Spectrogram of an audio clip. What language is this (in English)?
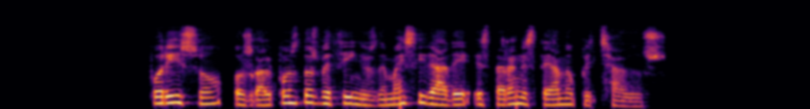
Galician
